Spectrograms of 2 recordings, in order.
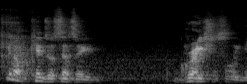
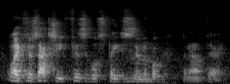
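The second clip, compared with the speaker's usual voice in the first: ordinary talk, nothing marked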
